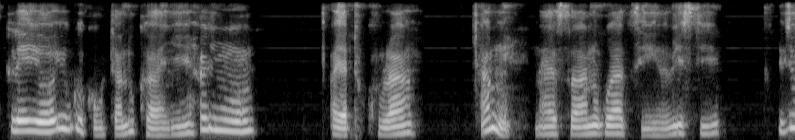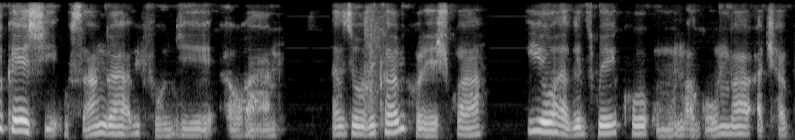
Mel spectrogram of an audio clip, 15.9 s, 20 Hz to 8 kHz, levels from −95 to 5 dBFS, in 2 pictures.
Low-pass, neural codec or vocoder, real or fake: 7.2 kHz; vocoder, 22.05 kHz, 80 mel bands, HiFi-GAN; fake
